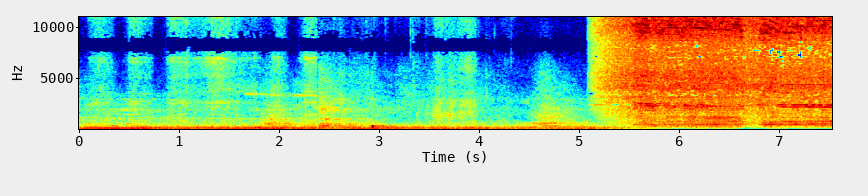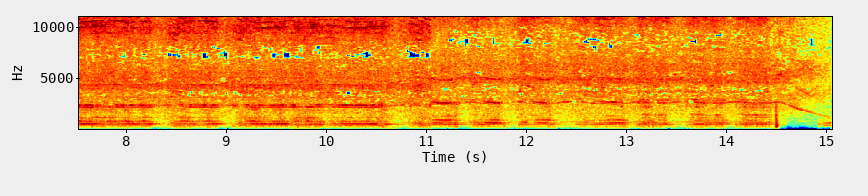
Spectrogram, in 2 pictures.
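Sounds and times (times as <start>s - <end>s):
angle grinder grinding steel: 5.2s - 15.0s.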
